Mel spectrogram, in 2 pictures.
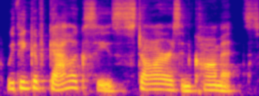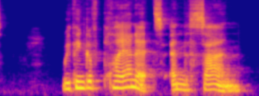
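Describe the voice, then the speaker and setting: A woman reading a nonfiction children's book aloud in a measured, explanatory way. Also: lowish voice, expressive, husky.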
